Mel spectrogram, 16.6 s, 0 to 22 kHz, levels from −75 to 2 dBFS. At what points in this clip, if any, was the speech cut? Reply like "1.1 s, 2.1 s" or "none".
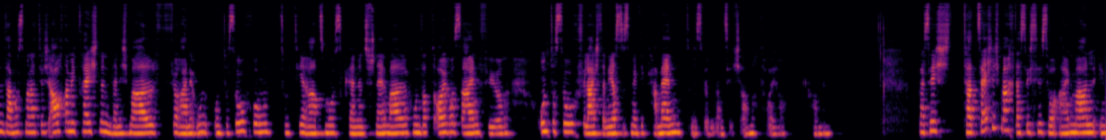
10.3 s, 13.6 s, 15.2 s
